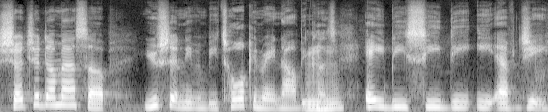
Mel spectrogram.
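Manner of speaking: raw, slow, blunt, no-holds-barred harsh tone. Acting out what they wish they could say, pretend raw blunt telling-off. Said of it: "Just raw. Rip the Band-Aid off".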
